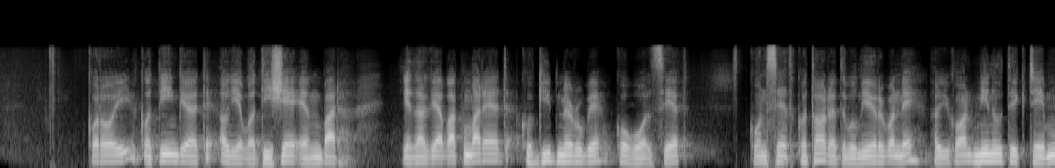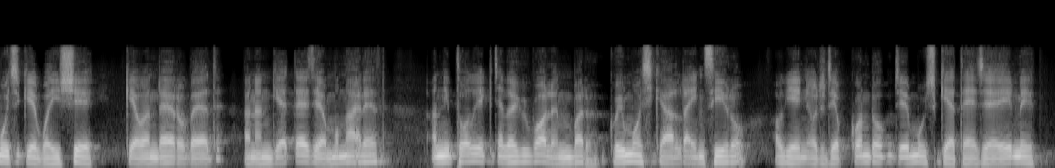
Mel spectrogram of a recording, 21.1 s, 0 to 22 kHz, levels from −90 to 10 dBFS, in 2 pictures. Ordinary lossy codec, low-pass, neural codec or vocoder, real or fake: none; none; codec, 16 kHz, 0.5 kbps, X-Codec, HuBERT features, trained on LibriSpeech; fake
